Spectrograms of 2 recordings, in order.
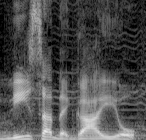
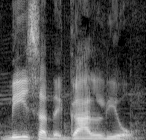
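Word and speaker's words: Misa de Gallo: diyan Misa de gayo sa ating mga Pilipino ang pronunciation natin diyan Misa de galo ah kastilyo di ba Ah galo ah Ano nga yung chicken sa ano polyo sa atin dito di ba ang pronunciation niya ng mga Kastila gayo B gayo poo poo ano sige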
